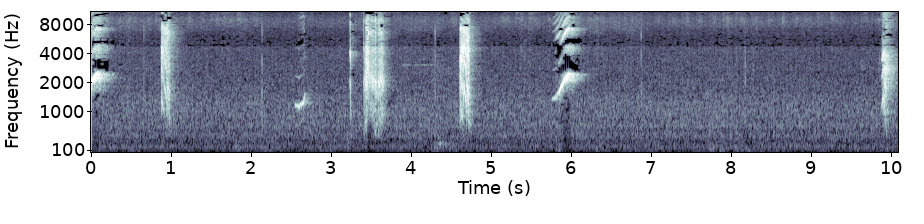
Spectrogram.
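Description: Alexandrine parakeet calling: a string of short, sharp squawks and two quick rising whistles, then a pause of a few seconds before one more sharp squawk near the end.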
